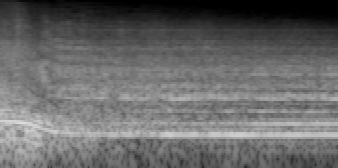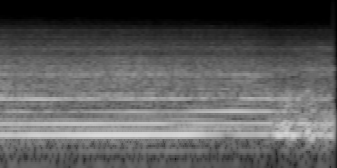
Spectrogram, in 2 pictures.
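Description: A racing car's engine passing by: its note drops sharply in pitch a fraction of a second in, then holds a steady, loud pitch that shifts again near the end.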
